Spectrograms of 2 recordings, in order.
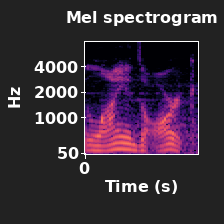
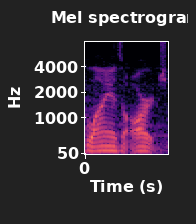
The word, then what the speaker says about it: Lion's Arch: say 55 monk and I always called it Lion's Ark instead of Lion's Arch even though I know I know it's I know it's Lion's Arch. It's spelled Lion's Arch but for some reason Lion's Ark sounds better to me. Doesn't make any sense to be Lion's Arch cuz it's literally a big arch.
